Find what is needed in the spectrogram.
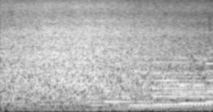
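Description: Sea surf washing onto a beach, a steady rush of breaking waves. Soft held music notes come in over it about halfway through.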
